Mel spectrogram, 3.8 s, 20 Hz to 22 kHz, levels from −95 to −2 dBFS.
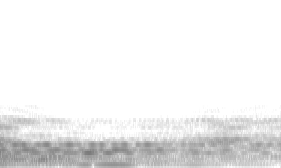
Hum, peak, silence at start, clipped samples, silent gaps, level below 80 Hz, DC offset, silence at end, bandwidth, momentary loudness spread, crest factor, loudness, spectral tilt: none; -40 dBFS; 0 s; under 0.1%; none; under -90 dBFS; under 0.1%; 0 s; 1.9 kHz; 10 LU; 16 dB; -56 LUFS; -4 dB/octave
